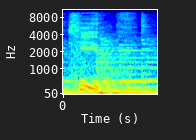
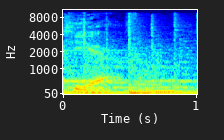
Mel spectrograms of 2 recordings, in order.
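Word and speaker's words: Kyiv: more media outlets now refer to the country's capital as kiev not kiev they're opting for the ukrainian pronunciation over the russian one it is a slight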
